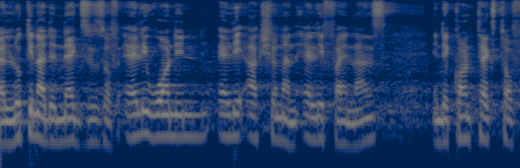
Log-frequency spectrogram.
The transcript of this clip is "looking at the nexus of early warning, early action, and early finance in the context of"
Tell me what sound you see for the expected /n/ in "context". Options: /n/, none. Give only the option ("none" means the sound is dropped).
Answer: /n/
